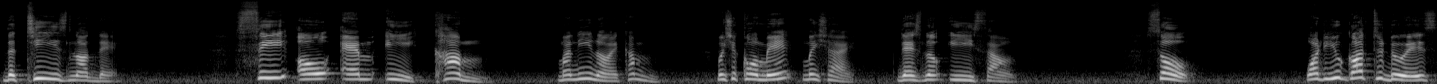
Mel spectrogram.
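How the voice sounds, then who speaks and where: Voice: mid-range voice, clear, resonant tone. A university English teacher giving a recorded lecture. They explain patiently, spell words out letter by letter, switch between English and Thai mid-sentence, and keep checking in with "Understand?". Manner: gentle and encouraging toward learners. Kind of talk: recorded distance-learning lecture.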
